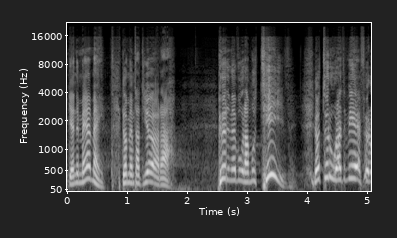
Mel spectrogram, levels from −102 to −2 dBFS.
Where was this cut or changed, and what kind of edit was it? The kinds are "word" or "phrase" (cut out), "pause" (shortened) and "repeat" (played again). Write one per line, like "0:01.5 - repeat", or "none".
0:01.1 - word
0:02.7 - word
